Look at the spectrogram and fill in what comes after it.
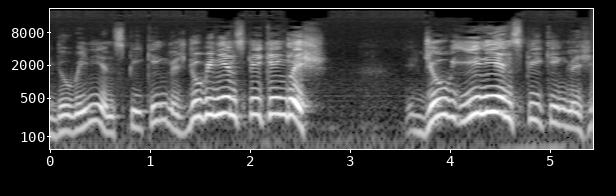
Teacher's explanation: Indians and English are stressed.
